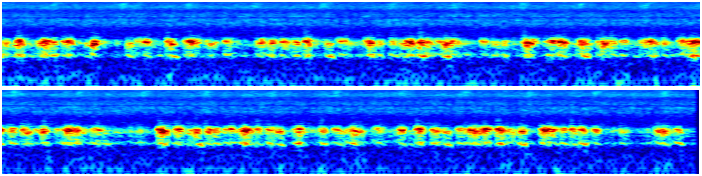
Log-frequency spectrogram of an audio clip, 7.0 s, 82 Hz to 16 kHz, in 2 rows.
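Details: Frogs at Brown Lake, Stradbroke Island, Queensland, Australia, 04/03/2017, 10:55am, give a clear chorus of fast rhythmic croaking pulses in waves, one brief lull near four seconds, little background noise.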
